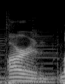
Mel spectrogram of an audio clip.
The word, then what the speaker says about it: Arehn: but it is Arehn, like Lauren, without an L.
